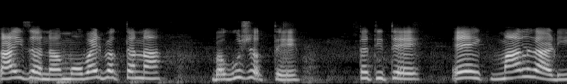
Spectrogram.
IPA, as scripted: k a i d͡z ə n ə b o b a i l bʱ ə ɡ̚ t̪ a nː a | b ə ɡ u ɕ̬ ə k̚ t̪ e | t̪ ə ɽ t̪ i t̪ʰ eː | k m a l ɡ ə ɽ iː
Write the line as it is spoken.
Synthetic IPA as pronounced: k a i d͡z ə n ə m o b a i l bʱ ə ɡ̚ t̪ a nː a | b ə ɡ u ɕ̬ ə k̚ t̪ e | t̪ ə ɾ t̪ i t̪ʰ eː | k m a l ɡ a ɽ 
